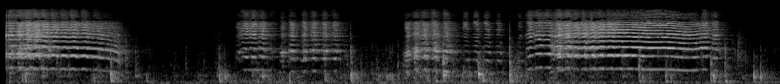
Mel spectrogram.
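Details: Hungry goat kids on a farm calling loudly in the morning while their mother is milked on the milking stand; three long, wavering, harmonic bleats with short pauses between them, one overlapping another, and faint clatter in the background.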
